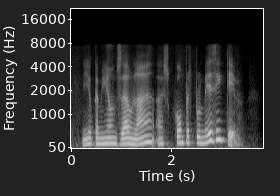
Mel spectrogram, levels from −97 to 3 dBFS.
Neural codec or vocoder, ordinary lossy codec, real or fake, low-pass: codec, 16 kHz, about 1 kbps, DyCAST, with the encoder's durations; none; fake; none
